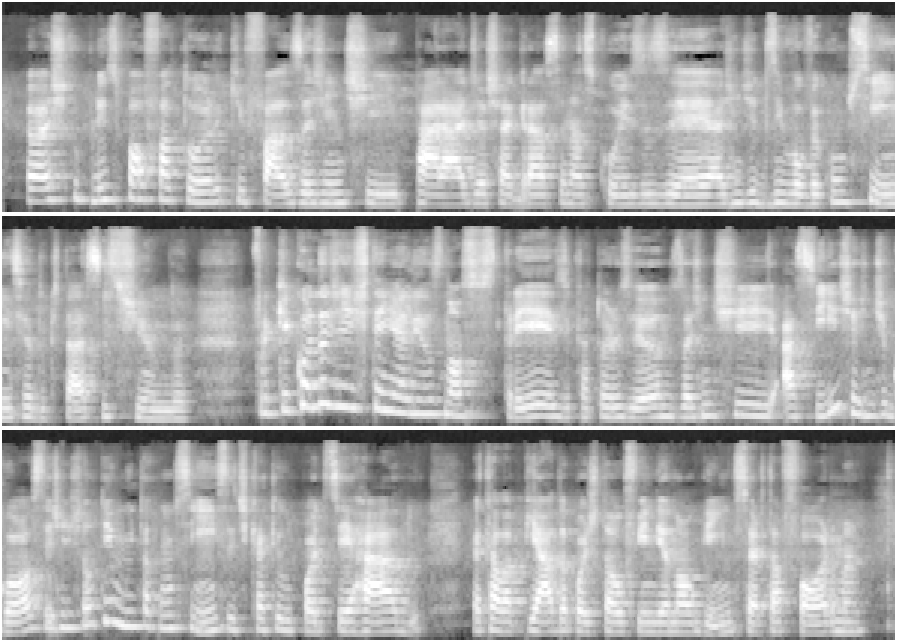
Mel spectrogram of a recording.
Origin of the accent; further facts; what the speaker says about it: Rio Grande, Rio Grande do Sul, Brazil; eu sou de Rio Grande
